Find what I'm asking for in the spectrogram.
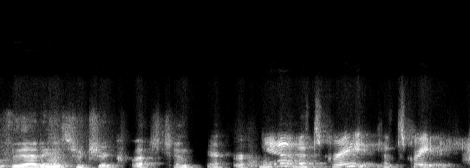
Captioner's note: laughs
